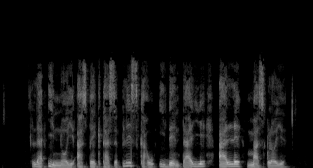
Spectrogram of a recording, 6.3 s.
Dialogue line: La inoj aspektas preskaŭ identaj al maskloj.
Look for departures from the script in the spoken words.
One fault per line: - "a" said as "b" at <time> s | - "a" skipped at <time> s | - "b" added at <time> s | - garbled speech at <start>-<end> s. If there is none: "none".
none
